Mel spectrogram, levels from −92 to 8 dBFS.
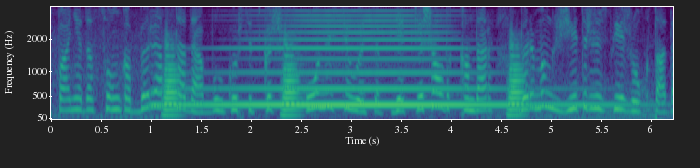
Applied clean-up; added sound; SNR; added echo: none; Brass instrument + Wind instrument, woodwind instrument; -5 dB; none.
